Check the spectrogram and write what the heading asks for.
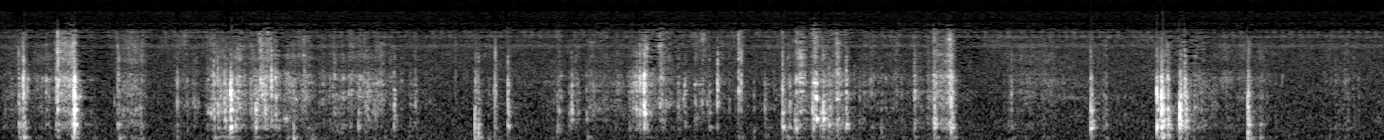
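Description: Paper and cardboard being handled: leaflets and a paper card rustling as they are taken out of cardboard reel boxes, with the boxes knocking and scraping on the tabletop. The sounds come in short, irregular spells of rustling and sharp knocks.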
